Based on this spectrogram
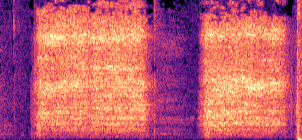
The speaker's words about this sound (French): appuyez sur le système de déverrouillage et soufflez dans la poche.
